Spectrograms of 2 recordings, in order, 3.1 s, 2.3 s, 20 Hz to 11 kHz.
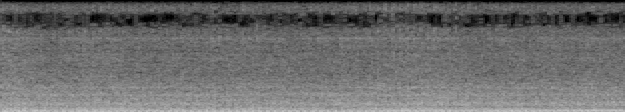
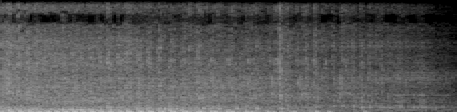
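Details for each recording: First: Troy-Bilt Storm 2665 two-stage 26-inch snow thrower (model 31AM6CP3723), unused two seasons, after carburetor rebuild with idle screwed back down: steady, even small-engine idle, constant pitch, no surging or misses, then shut off; idling perfect. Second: Troy-Bilt Storm 2665 snow thrower (model 31AM6CP3723), sat two seasons, electric start on choke: engine catches, runs roughly a second, then dies, running only on primed fuel; confirmed carburetor fuel delivery fault.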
